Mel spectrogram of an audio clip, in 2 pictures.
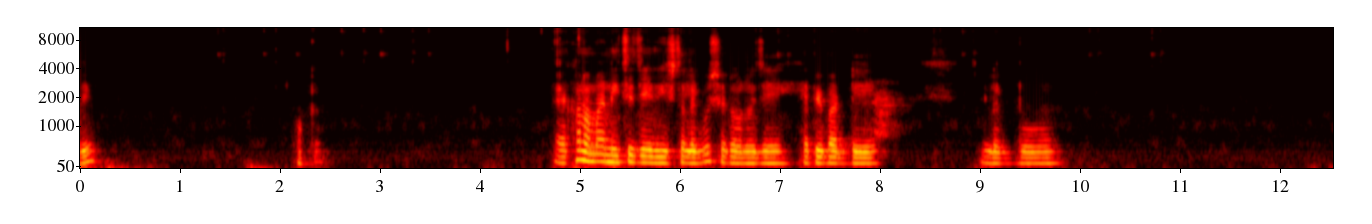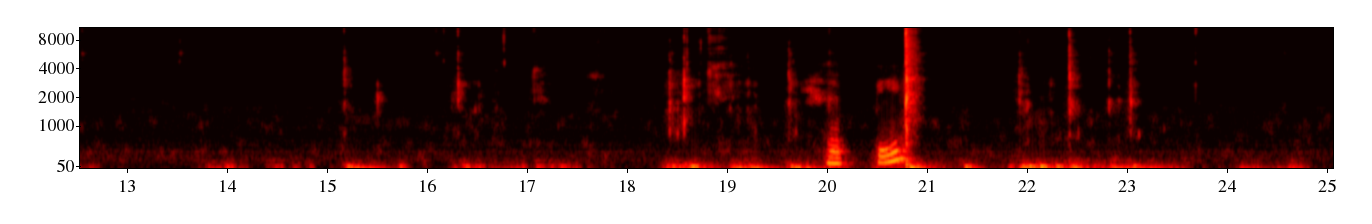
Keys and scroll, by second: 1.7 ctrl+space, 16.4 ctrl+a, 18.2-24.4 typing.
